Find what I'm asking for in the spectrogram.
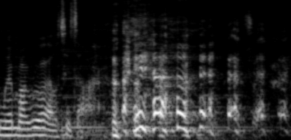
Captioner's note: laughter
